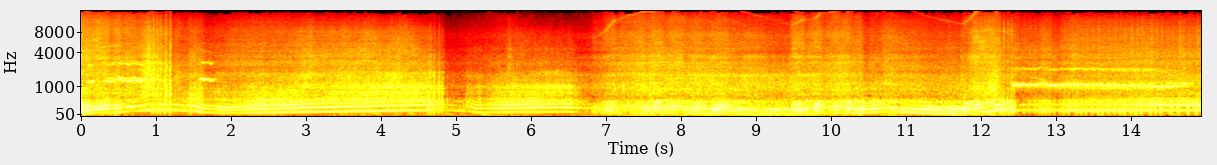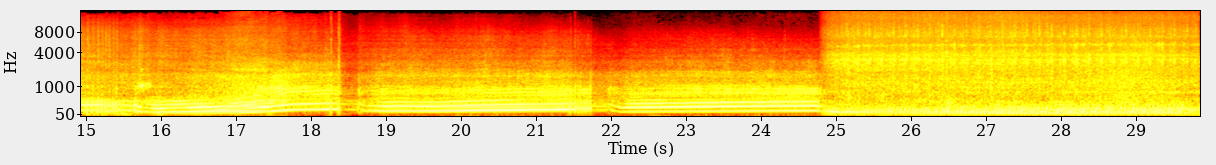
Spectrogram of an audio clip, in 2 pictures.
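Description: A run of short takes of turbodiesel cars accelerating hard. In each the engine note climbs, drops at a gear change and climbs again; the cars include a VW Caddy van and a SEAT Ibiza 1.9 TDI. For the last few seconds there is a steady, loud diesel engine sound from a Dodge Ram pickup.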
